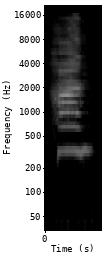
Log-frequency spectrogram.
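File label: "han", Mandarin pinyin, first tone; pinyindct-open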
